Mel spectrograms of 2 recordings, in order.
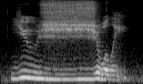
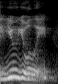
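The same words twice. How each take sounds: First: The middle zh sound is clearly pronounced. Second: The middle zh sound is skipped. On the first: The speaker calls it right. "it's zh, usually" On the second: The speaker calls it wrong. "they'll just skip it and they'll say usually. And that's not right"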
